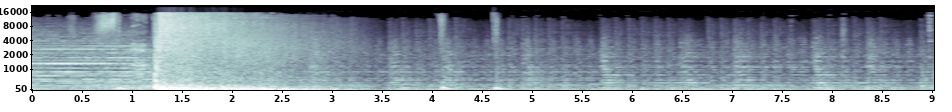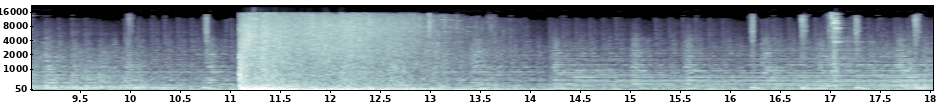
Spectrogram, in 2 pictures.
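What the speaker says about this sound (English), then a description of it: "Throwing firecracker!" Two loud firecracker blasts go off in the RoboCop: Rogue City video game, one around a second in and another near eleven seconds, each a sharp boom with a lingering rumble over a steady game soundscape.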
